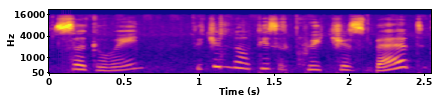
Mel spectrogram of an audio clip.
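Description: A woman voicing a gentle, protective elderly husband in a fantasy story, earnest and soothing. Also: high voice, very animated, moderate pace, a little hiss or hum, voice pushed up.

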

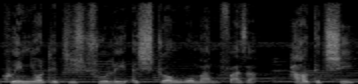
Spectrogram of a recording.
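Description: A man puts on a wide-eyed young country boy for a game storybook. The voice is lifted in pitch, eager and questioning, with music playing behind it. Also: sing-song, normal speed. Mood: admiring. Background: background music.

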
